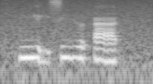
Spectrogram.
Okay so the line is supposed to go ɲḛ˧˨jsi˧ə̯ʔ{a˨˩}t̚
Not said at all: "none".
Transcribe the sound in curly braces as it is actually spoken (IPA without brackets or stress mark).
a˨˩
